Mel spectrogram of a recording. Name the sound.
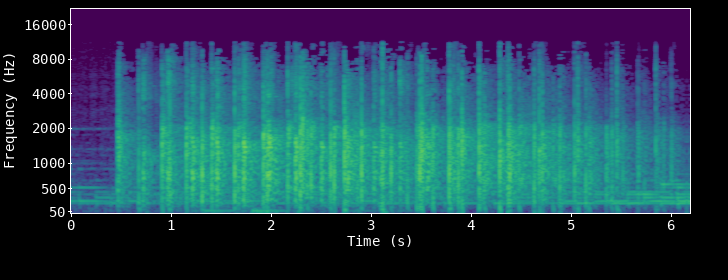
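applause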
